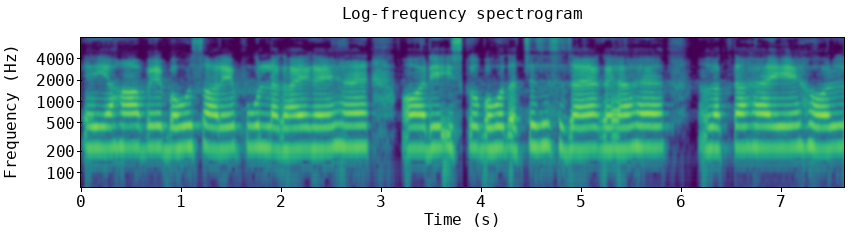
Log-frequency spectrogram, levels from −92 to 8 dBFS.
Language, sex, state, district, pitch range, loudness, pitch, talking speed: Hindi, female, Uttar Pradesh, Jyotiba Phule Nagar, 215-230 Hz, -14 LUFS, 225 Hz, 175 wpm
